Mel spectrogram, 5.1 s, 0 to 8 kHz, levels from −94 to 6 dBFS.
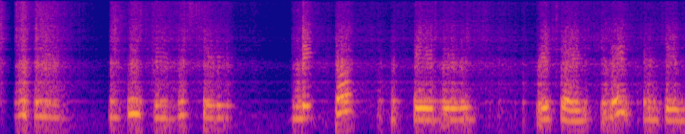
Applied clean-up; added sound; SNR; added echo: neural mask model RNNoise.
